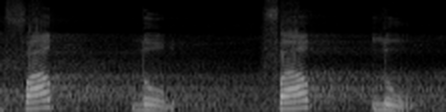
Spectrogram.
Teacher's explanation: cara bacanya dialirkan tidak boleh dilepas sehingga terbentuk suara yang memantul jangan Fadlu Ini kebanyakan orang bacaan dad ini keliru jadi dadnya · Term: dad sukun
